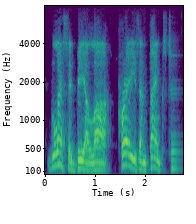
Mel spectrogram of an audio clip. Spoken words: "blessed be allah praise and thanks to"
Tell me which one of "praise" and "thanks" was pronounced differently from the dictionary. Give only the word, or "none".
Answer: none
